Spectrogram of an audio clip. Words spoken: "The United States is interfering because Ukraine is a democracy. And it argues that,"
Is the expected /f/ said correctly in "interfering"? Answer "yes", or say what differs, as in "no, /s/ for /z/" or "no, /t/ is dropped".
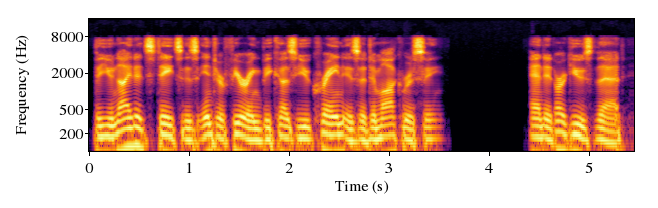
yes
